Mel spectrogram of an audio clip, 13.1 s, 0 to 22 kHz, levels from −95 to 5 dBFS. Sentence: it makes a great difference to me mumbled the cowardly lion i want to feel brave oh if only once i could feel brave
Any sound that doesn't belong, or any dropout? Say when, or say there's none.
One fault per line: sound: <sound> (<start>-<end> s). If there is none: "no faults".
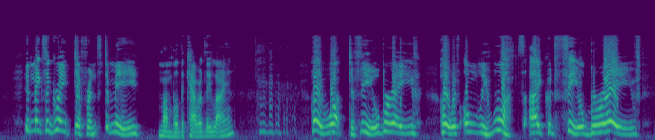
sound: laugh (5.1-6.0 s)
